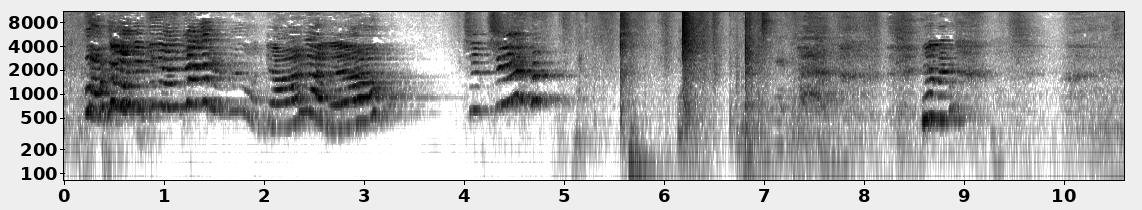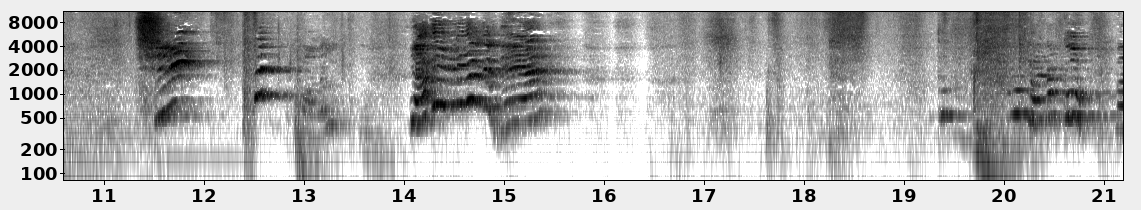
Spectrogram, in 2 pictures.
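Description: A woman talks loudly and with animation nearby.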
